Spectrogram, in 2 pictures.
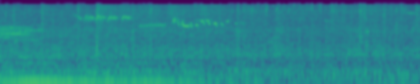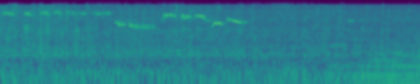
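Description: Sliced peppers and onions sizzling in a hot wok, a steady hiss, with birds chirping in short high calls, loudest about six seconds in.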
